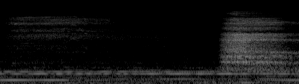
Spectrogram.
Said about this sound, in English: And inhaling deeply through your nose, then exhaling fully again. Breathing all the way in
